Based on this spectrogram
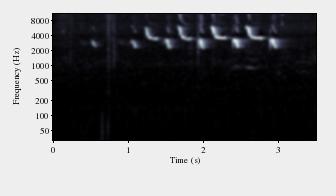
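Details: Yellow-cheeked tit giving sharp, clear phrases. A high note slides down into a sustained lower whistle, and the phrase repeats about seven times in close, slightly uneven rhythm against a quiet background.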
